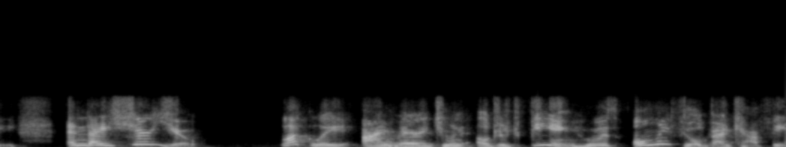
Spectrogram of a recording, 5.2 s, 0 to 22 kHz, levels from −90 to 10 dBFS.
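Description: From 2.46 to 2.82 s, and again from 4.62 to 4.87 s, the speech turns hoarse, scratchy and gargly while keeping roughly its pitch and level. These are AMR bit errors on a wideband AMR-WB stream: around a tenth of the weakly protected bits in each frame arrived flipped, so the excitation pulses land in the wrong places and the fine pitch, gain and spectral values are thrown off.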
